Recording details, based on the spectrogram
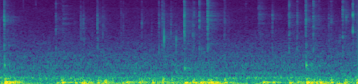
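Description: Steady run of keystrokes on a computer keyboard while title text is typed, quick and continuous with no talking.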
